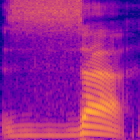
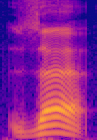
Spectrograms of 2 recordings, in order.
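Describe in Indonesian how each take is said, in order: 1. Konsonan itu diucapkan dengan udara yang keluar. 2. Konsonan itu diucapkan tanpa udara yang keluar. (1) "membacanya dengan hamas. Mana hamas keluar angin" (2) "Akan tetapi cara kita baca itu"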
